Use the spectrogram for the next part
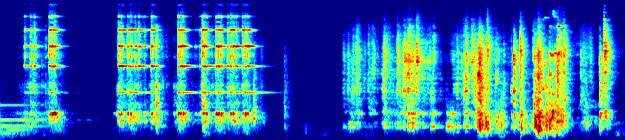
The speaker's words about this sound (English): Eichelberger's address proved to be a seedy-looking hotel. Upstairs, over a Chinese laundry. At the head of the stairs was a door marked manager. I rang the bell.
